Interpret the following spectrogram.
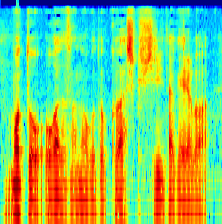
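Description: Low, gravelly, fast-talking male host. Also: fairly even intonation, darkish tone. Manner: bantering, interjects with quips. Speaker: radio show host. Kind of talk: casual comedic chat and side commentary.

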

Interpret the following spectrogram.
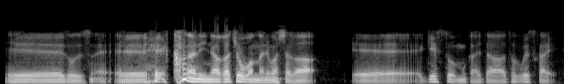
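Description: A man hosting an internet radio talk show, bantering and joking in a lively way. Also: lowish voice, moderate pace, dry recording. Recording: dull, lo-fi compressed audio.

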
